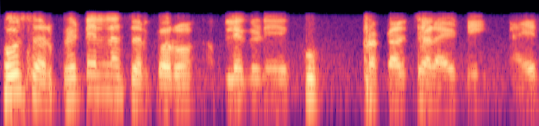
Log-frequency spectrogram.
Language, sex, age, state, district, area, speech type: Marathi, male, 18-30, Maharashtra, Thane, urban, conversation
